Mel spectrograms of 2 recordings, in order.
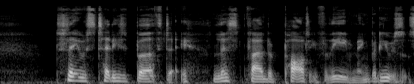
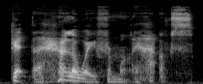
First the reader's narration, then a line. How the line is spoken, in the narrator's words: I snarled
